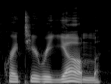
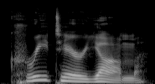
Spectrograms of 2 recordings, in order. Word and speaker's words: criterium: o n this is criterium um and you can also pronounce it criter yam what so you can say criterium or creator yom noun from 1970 it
